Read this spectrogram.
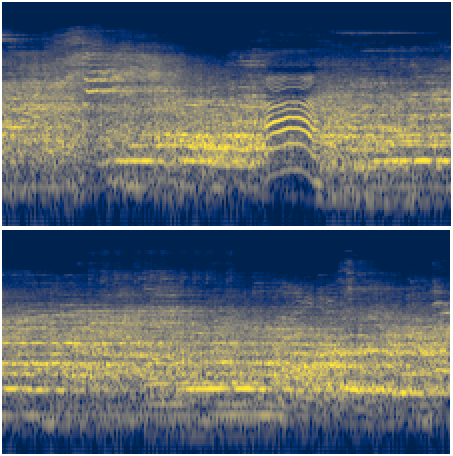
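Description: Children chatter and call out nearby, in a busy echoing space.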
